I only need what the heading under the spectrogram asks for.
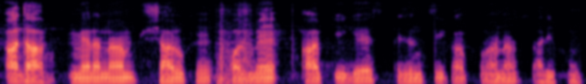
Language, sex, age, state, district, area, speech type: Urdu, male, 18-30, Delhi, North East Delhi, urban, spontaneous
